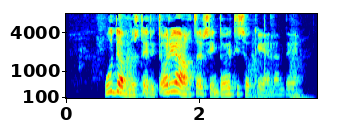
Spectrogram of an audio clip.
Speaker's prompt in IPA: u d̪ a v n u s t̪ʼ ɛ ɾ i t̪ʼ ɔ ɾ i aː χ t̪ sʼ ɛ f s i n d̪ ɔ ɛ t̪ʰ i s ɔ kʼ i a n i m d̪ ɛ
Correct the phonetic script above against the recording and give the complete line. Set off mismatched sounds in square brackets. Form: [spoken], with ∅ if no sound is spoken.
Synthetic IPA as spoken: u d̪ a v n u s t̪ʼ ɛ ɾ i t̪ʼ ɔ ɾ i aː [ʁ] t̪ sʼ ɛ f s i n d̪ ɔ ɛ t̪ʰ i s ɔ kʼ [ɛ] a n [a] m d̪ ɛ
